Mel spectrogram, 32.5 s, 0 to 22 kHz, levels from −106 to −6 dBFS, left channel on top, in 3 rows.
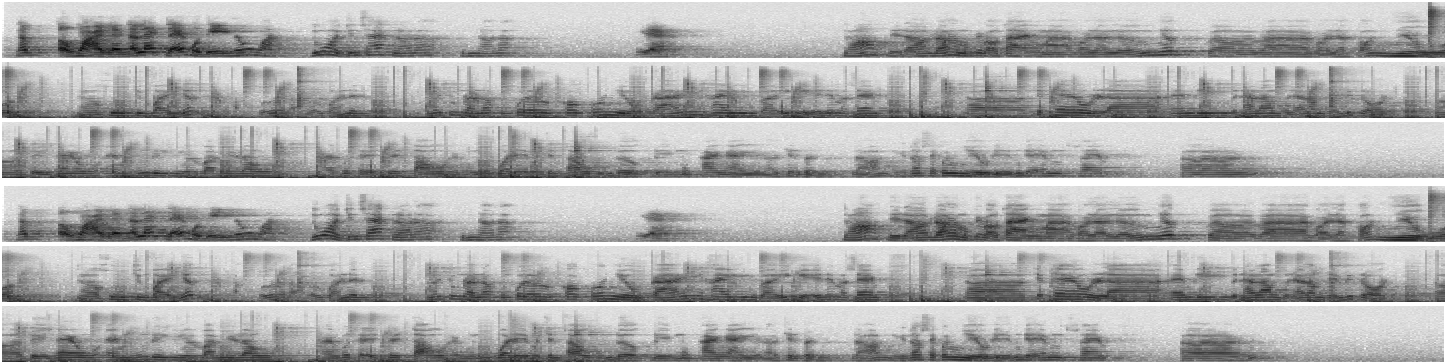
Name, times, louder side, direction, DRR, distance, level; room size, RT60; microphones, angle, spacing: voice 1, 0.1-2.1 4.8-5.0, left 5 dB, 90° left, 13 dB, 0.7 m, -19 dB
voice 2, 2.3-3.8 6.3-10.9 11.4-12.3 12.7-13.6 14.0-17.4 18.0-21.2 21.6-23.7 24.0-30.0 30.5-31.1, right 3 dB, 85° right, 11 dB, 0.9 m, -28 dB
sound 1, 10.7-26.1, left 1 dB, 40° left, 0.8 m, -29 dB
17.0 x 10.0 x 7.0 m, 1.1 s
head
